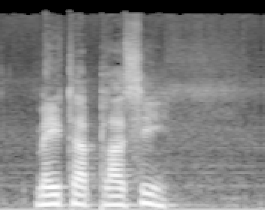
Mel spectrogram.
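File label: "metaplasie", Dutch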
